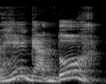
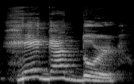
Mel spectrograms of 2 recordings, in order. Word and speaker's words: regador: forte nem lugar mas o dor já sai mais forte já dá um som mais forte para palavra então regador odor é o mais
